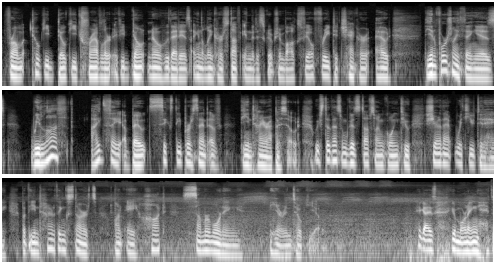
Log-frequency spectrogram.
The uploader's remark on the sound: The goal was simple, to record a nice day out in Tokyo with a good friend.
